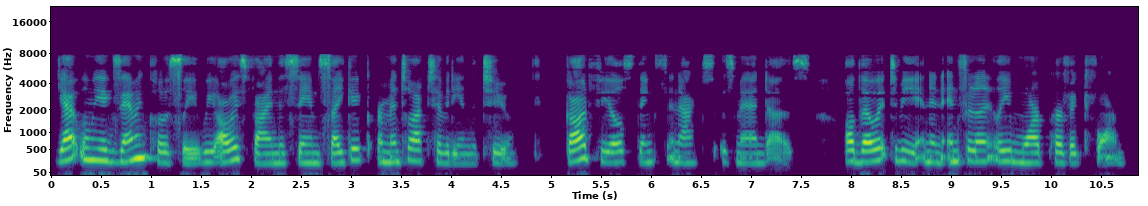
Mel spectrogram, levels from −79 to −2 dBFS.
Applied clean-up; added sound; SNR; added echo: neural mask model Resemble Enhance denoiser.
